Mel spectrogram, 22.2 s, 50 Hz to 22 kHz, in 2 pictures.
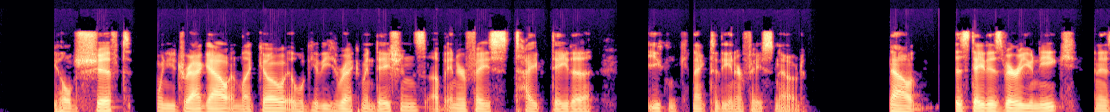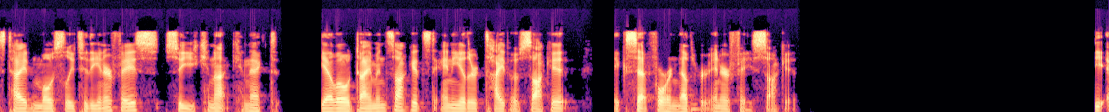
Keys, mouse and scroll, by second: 19.8 click.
